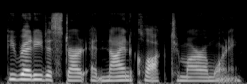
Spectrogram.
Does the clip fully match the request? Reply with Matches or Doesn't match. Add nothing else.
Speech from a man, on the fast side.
Doesn't match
